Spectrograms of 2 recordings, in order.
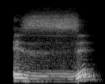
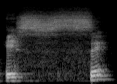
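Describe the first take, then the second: First: "S" buzzed as a voiced z. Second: "S" hissed with no voice; voiceless s. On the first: Teacher shows the voiced s for learners. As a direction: buzz the "S" like z. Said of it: "cuando decimos S sí vibra". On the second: Teacher contrasts unvoiced s for learners. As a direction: hiss a voiceless "S". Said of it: "cuando decimos S no vibra". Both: Shown as a demonstration.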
